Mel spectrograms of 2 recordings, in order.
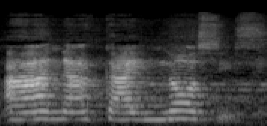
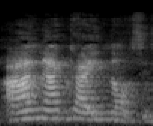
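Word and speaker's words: ἀνακαίνωσις: Repita conmigo: anakainosis. Se escribe así como anakainosis, con K. Anakainosis.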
